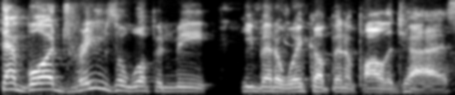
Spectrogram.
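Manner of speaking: bad, hammy put-on Southern accent. Speaker showing the other speaker how to trash talk, in a horrible Southern sixties impression.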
